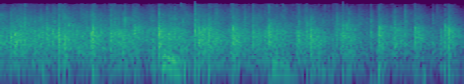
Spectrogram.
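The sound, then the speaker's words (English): An audience claps steadily and loudly for several seconds in honour of Jesus, a dense wash of many hands with scattered cheers and whoops rising briefly above the applause. “We're clapping him.”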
